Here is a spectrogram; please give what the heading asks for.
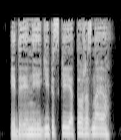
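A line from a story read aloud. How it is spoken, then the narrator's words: Sighed. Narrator (Russian): вздохнул я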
